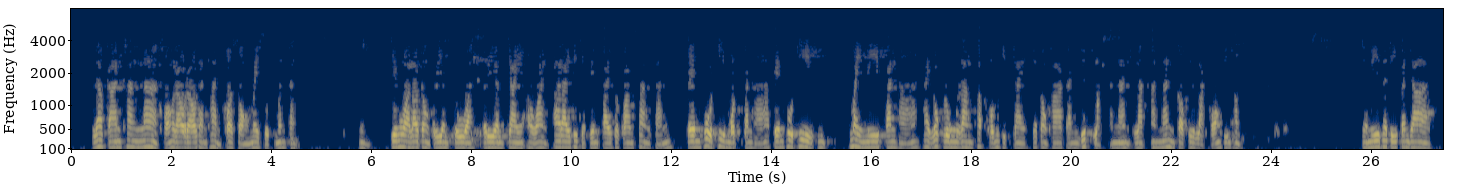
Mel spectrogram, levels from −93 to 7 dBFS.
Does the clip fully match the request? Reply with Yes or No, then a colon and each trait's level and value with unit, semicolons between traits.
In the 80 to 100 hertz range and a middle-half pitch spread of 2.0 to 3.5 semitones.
No: low, 115 Hz; narrow, 2.5 semitones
